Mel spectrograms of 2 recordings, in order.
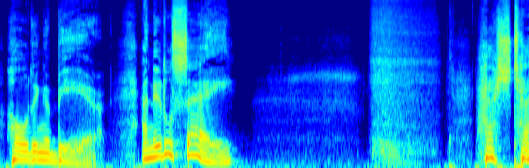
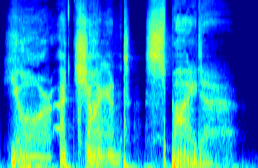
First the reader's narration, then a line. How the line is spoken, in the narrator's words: whispered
